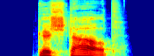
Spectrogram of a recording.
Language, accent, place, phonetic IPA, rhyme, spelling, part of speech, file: German, Germany, Berlin, [ɡəˈʃtaʁt], -aʁt, gestarrt, verb, De-gestarrt.ogg
- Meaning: past participle of starren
